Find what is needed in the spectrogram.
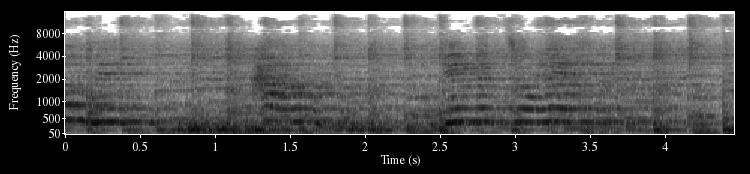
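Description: A woman singing long held notes into a microphone over pop music with a steady beat.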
